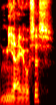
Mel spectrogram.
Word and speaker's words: meiosis: here that's how you pronounce then it spelled me I OSIS but it's pronounced meiosis so what meiosis is is it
